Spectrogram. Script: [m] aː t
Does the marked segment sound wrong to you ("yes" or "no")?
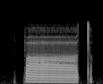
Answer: yes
